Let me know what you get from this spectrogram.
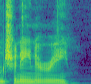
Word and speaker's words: Trenae Nuri: So my name is going to rhyme with 2023. I'm Trinae Nuri for the whole entire year.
